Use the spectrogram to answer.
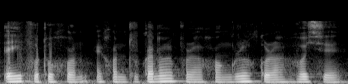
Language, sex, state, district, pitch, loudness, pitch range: Assamese, male, Assam, Sonitpur, 115 Hz, -15 LUFS, 115-125 Hz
